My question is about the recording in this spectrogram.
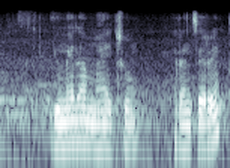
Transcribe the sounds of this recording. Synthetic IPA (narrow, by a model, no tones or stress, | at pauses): diumɛlamaɪtʰʊ | rɪn̩t͡sɪɾɪ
